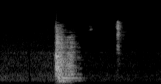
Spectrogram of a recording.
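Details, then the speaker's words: Seat Ibiza Cupra after a day of drag racing at Santa Pod: a single harsh scraping burst comes when the steering wheel is turned with the car on. This abnormal steering noise has an unknown cause, and the car later broke down on the way home. "yeah it it shouldn't um it shouldn't be making that noise."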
